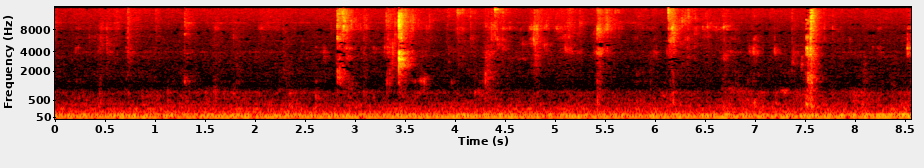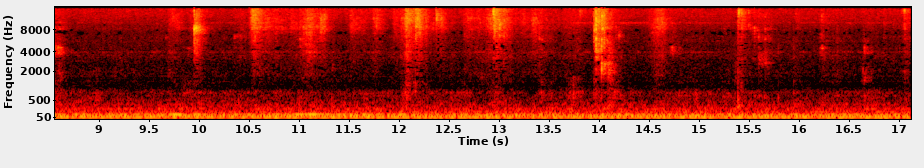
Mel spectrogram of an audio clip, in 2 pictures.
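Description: Close-up eating sounds: wet chewing and small mouth smacks and clicks, scattered a few each second, as fried liver and rice are eaten by hand. Under them runs a steady low hum.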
